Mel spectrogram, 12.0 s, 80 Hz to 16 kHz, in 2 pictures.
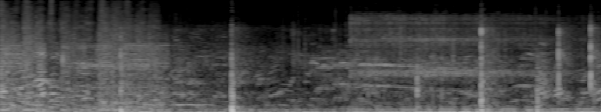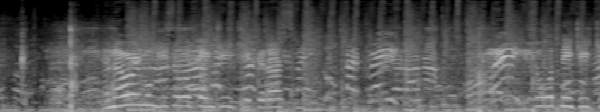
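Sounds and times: players' voices: 0.0 - 12.0.

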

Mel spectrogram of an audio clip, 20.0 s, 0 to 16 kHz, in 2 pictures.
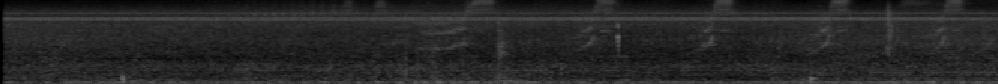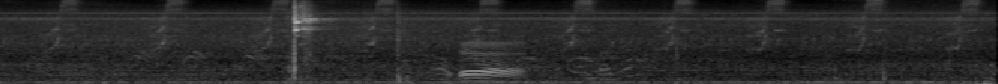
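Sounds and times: golf club striking ball: 12.8 - 14.1.

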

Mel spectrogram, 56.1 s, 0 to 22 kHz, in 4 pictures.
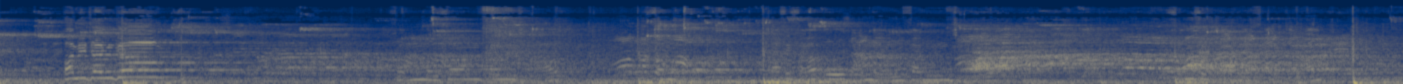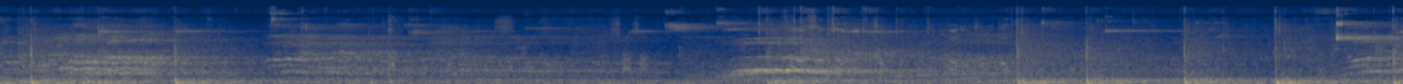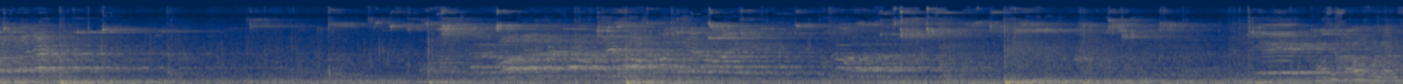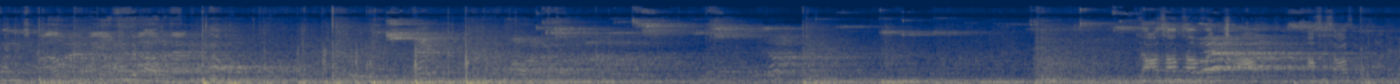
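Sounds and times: players calling out: 0.0 - 56.0.

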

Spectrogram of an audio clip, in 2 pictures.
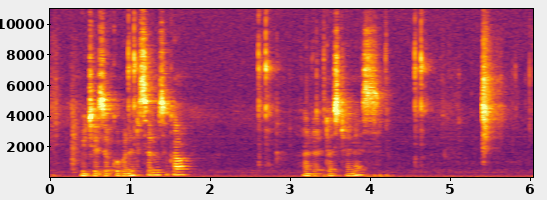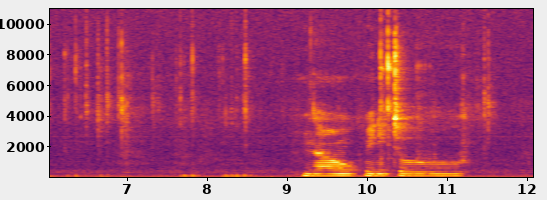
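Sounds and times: steady low hum: 0.0 - 12.0
keyboard typing: 5.4 - 8.6.

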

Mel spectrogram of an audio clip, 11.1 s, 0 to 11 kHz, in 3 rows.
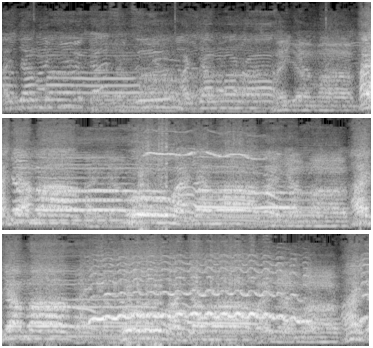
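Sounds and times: male voices chanting together: 0.0 - 11.0.

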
